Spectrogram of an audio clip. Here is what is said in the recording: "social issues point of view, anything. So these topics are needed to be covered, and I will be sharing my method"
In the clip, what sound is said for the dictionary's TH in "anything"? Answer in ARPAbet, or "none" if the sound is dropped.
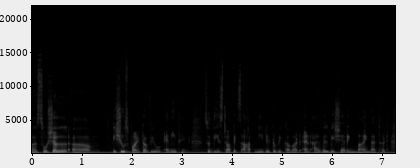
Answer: T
